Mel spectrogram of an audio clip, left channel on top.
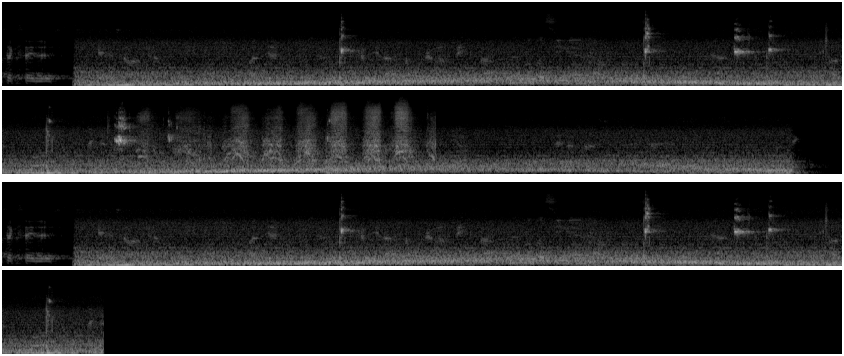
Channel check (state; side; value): drops out; right; at 9.5 s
